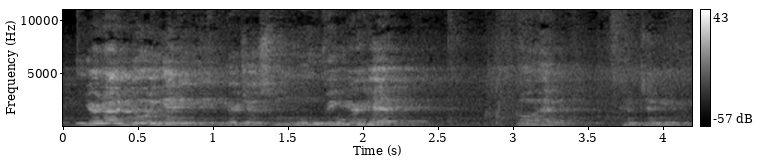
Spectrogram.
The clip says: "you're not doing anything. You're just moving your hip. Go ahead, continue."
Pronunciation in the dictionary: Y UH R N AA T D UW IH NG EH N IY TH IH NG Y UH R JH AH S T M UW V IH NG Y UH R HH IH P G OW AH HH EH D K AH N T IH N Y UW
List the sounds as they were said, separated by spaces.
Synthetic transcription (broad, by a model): Y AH R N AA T D UW IH NG EH N IY TH IH NG Y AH R JH AH S T M UW V IH NG Y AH R HH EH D G OW AH HH EH D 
